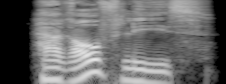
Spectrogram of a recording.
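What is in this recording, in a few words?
"heraufließ", German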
